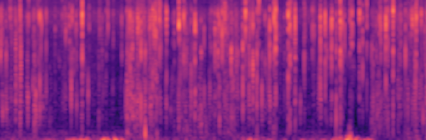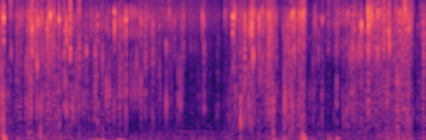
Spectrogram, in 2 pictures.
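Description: A clear plastic packaging bag full of white cotton balls is held in both hands and squeezed and crinkled with fingers and long nails. The result is a steady, dense crinkling and crackling, with bright plastic crackle over soft, low, muffled thumps from the squeezing.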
